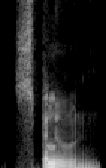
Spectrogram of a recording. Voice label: "spoon", American

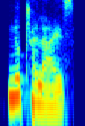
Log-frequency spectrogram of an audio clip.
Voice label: "neutralize", Indian

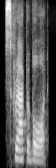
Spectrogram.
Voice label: "Scraperboard", Indian

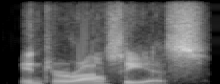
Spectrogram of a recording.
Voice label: "interosseous", American

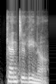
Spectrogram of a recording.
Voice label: "cantilena", Indian

